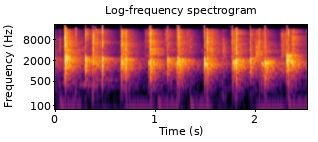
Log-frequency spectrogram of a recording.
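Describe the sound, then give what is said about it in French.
An audience at the show Music Mail, celebrating its third anniversary, applauds with sharp, distinct claps that come in a quick, fairly steady rhythm, moderately loud throughout, with no voices over them. “Ce qu'il faut savoir, on, en a ah parlé dans l'émission d'avant, c'est qu'on fête les 3 ans de Music Mail, donc il y a du public derrière nous. On dirait qu'on... Voilà, bravo, merci au public.”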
